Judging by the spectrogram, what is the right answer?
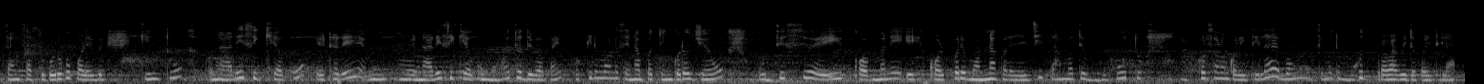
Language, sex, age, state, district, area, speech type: Odia, female, 18-30, Odisha, Rayagada, rural, spontaneous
